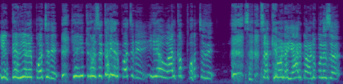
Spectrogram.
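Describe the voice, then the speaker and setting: A frantic young man, begging and wailing to be believed, speaking with a Tirunelveli Tamil accent , as a woman acts him out. The voice sits fairly high and the recording is dry and close. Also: a little fast, no room sound. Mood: frantic pleading. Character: panicked young male boyfriend, pleading and guilt-ridden.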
